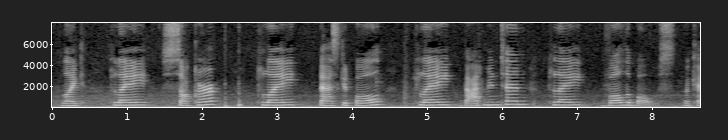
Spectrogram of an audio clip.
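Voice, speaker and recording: Brief: Thai woman teaching English, raised pitch, deliberate pace, faint noise underneath. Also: fairly bright tone. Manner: switches between slow careful English and quick chatty explanation. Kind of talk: online English lesson.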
